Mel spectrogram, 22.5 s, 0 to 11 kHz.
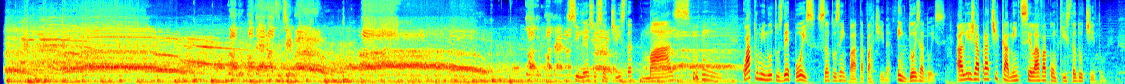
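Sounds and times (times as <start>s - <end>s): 
huge stadium football crowd chanting and cheering in unison: 0.0s - 14.9s
speech: 11.5s - 22.2s
laughter: 13.4s - 14.8s.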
